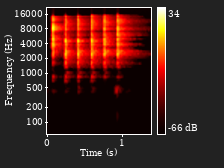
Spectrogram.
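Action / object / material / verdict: knock / motorcycle chassis steel frame tube / steel / solid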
